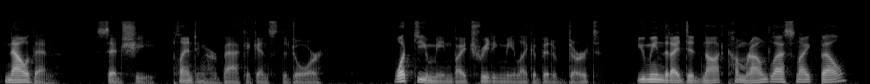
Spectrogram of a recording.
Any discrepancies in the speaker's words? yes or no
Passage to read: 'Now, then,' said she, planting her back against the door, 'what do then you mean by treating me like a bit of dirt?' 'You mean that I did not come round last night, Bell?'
yes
